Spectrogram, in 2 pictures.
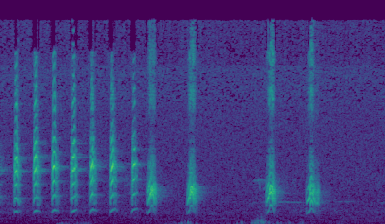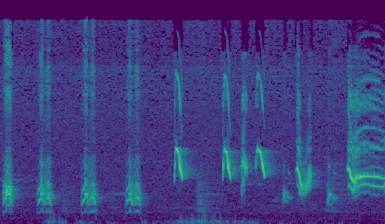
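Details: Long-tailed shrike: a quick run of thin ticking notes, then harsh buzzy chacks repeated roughly every half second, ending in sharp squeaky rising whistles, with low murmuring noise behind.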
